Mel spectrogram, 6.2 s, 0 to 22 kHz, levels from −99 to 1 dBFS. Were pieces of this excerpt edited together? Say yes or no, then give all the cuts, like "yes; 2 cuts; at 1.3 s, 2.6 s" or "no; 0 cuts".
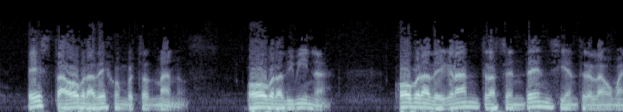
no; 0 cuts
